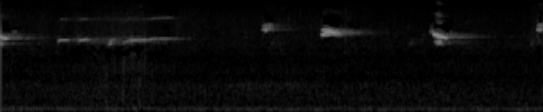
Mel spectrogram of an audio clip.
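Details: Hawfinch with thin, high drawn notes at the start, then sharp ticks and two longer sibilant seeping calls, irregularly spaced, against a soft low rumble.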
